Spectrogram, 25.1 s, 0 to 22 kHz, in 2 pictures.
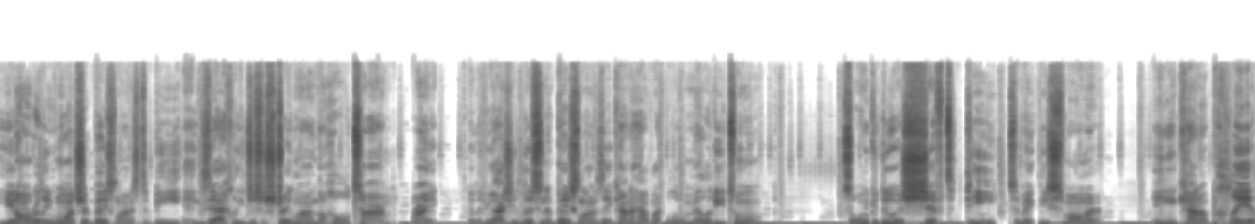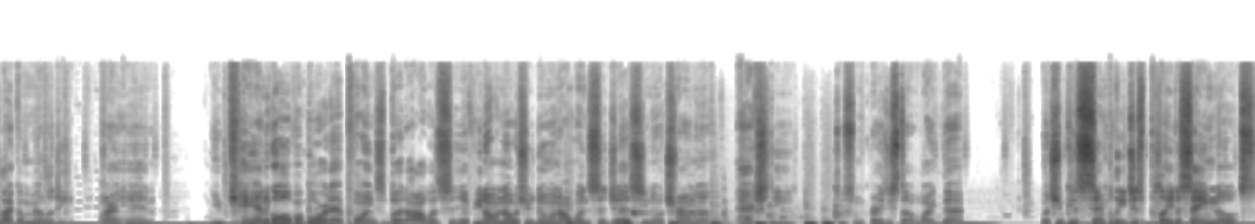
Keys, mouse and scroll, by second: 4.9 right click, 7.9 ctrl+a, 9.1 shift+2, 10.8 right click, 19.2 double click, 21.4 right click.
